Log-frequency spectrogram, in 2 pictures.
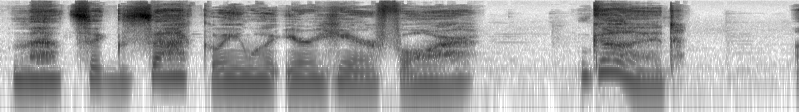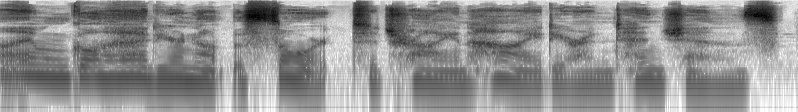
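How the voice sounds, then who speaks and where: A woman playing a playful, regal fantasy queen in a soft-spoken, breathy ASMR roleplay, languid and coy, often slipping into whispers close to the microphone. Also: fairly low pitch, slow pace, dry recording, faint music behind. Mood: measured, amused. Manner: languid, coy, flirtatious, courtly. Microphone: close ear-to-ear microphone.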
